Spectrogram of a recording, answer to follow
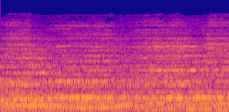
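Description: Choir singing held chords with string accompaniment, a sacred requiem setting.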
